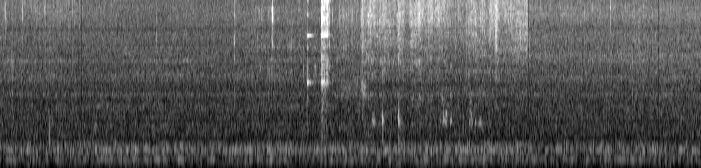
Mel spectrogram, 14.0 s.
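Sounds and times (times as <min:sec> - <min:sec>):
low steady hum: 0:00.0 - 0:14.0
spatula scraping a pan: 0:06.8 - 0:10.6
meat sizzling in a frying pan: 0:07.2 - 0:10.6.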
